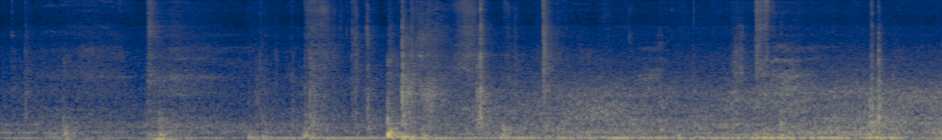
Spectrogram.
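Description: A glass patio door's lever handle and latch clicking and knocking, with a sharp knock about three seconds in as the door is opened. After that a steady low rumble sets in.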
